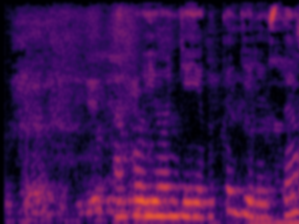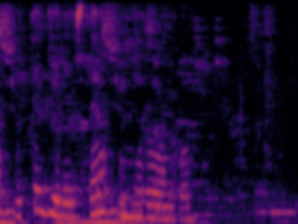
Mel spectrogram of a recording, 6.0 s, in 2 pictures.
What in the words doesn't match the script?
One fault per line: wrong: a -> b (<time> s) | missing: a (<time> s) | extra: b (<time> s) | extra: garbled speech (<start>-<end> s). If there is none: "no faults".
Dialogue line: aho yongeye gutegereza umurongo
extra: gutegereza (3.1 s)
